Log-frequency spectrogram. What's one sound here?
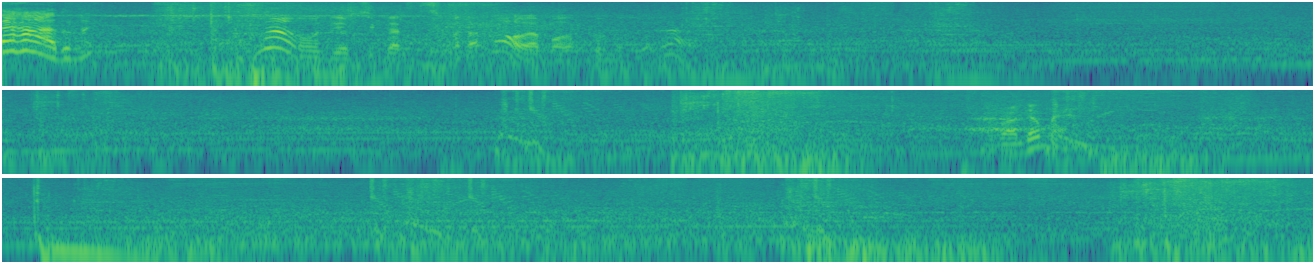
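A car in a video game thumps into a ball.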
